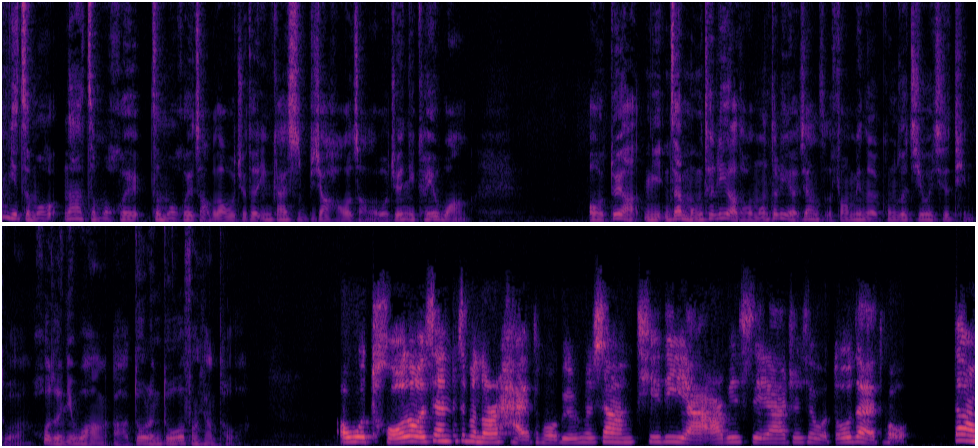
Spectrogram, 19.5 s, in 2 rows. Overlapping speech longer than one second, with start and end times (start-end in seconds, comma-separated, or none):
none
